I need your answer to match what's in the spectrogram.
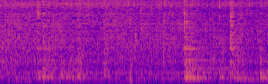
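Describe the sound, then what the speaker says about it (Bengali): Onion and grated ginger frying in a pan for a mixed vegetable dish, a steady close sizzle with occasional scrapes of stirring, no voices. "পেঁয়াজটা একটু লাল লাল হবে, একটু ভালো করে ভেজে নেব।"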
